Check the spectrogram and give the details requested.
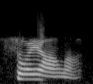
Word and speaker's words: Soyala: daughter of the desert is that how you pronounce her soy Allah yes and but she was a wonderful person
